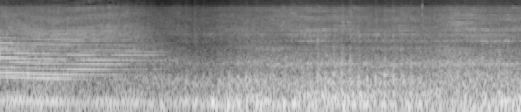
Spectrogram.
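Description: Freight cars clatter and rumble past on the rails.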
